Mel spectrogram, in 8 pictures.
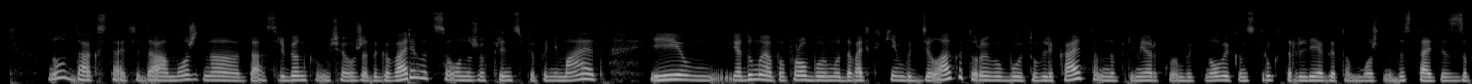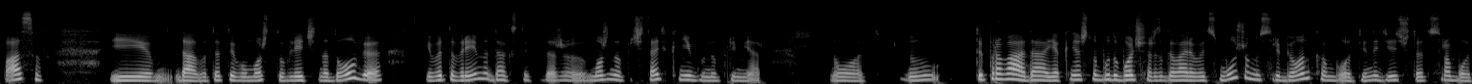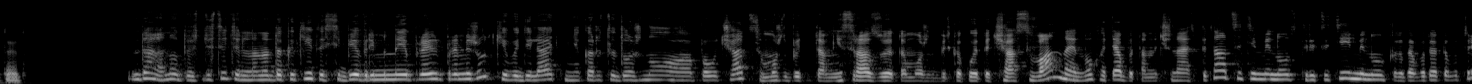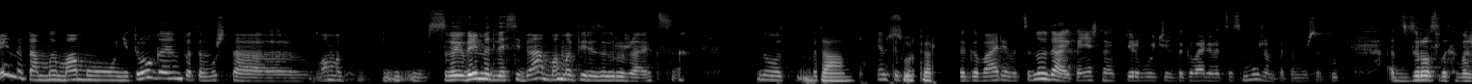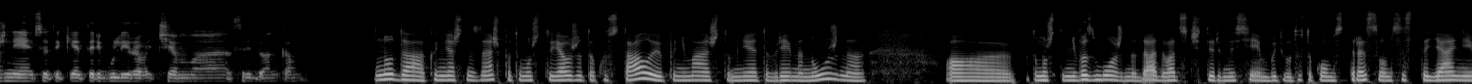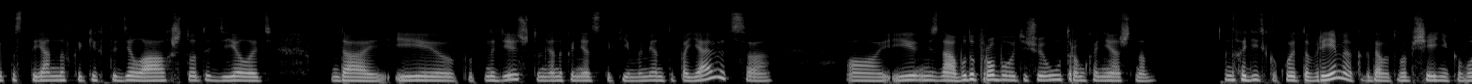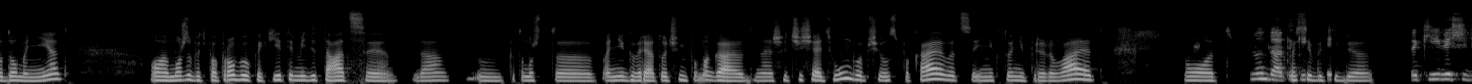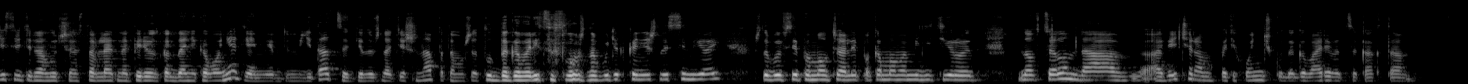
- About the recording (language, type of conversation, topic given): Russian, advice, Как мне справляться с частыми прерываниями отдыха дома?
- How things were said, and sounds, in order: tapping; laughing while speaking: "перезагружается"; other background noise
